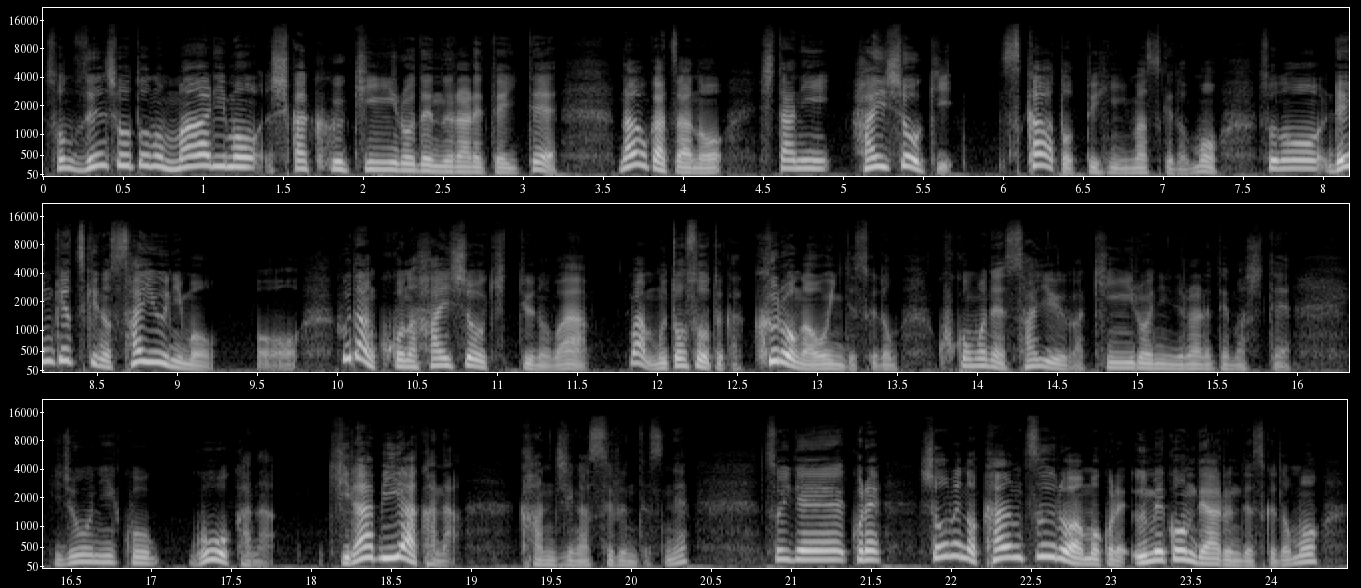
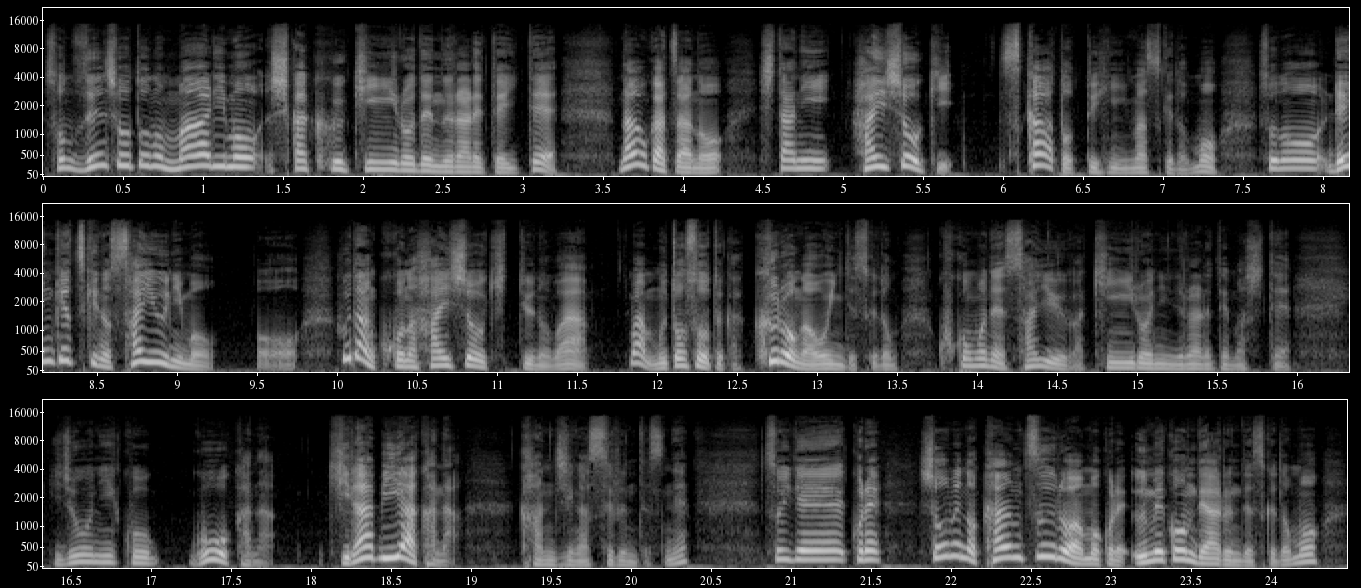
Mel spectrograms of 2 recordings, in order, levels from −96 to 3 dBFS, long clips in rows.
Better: second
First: muffled; slightly; fading above 2 kHz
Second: none

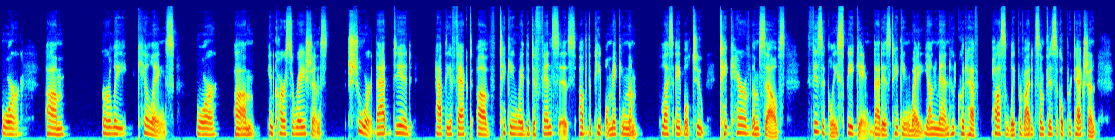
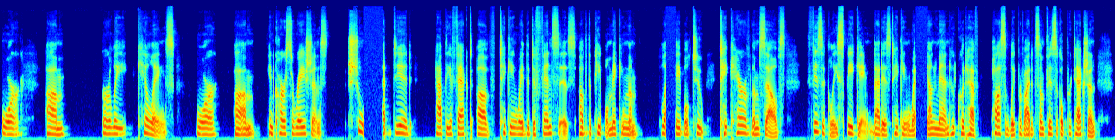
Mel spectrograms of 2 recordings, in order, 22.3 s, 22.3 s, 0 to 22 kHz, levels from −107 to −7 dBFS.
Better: first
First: none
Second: audio cutting out; at 7.5 s, at 13 s and at 18 s

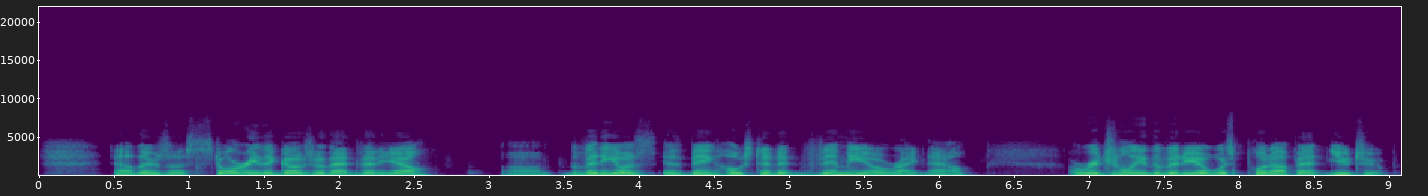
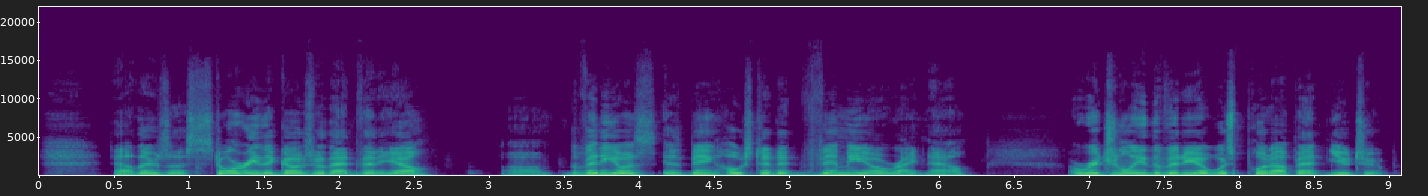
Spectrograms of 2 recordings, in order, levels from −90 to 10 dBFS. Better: second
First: muffled; slightly; fading above 4 kHz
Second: none

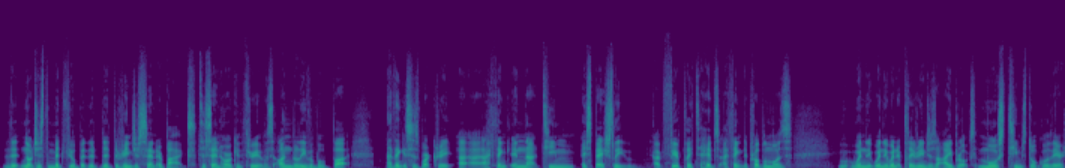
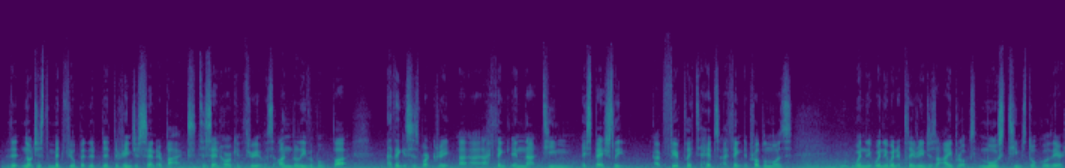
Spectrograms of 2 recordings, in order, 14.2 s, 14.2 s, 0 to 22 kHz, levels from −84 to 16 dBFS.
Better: first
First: none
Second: wind noise on the microphone; occasional gusts; 15 dB below the speech

